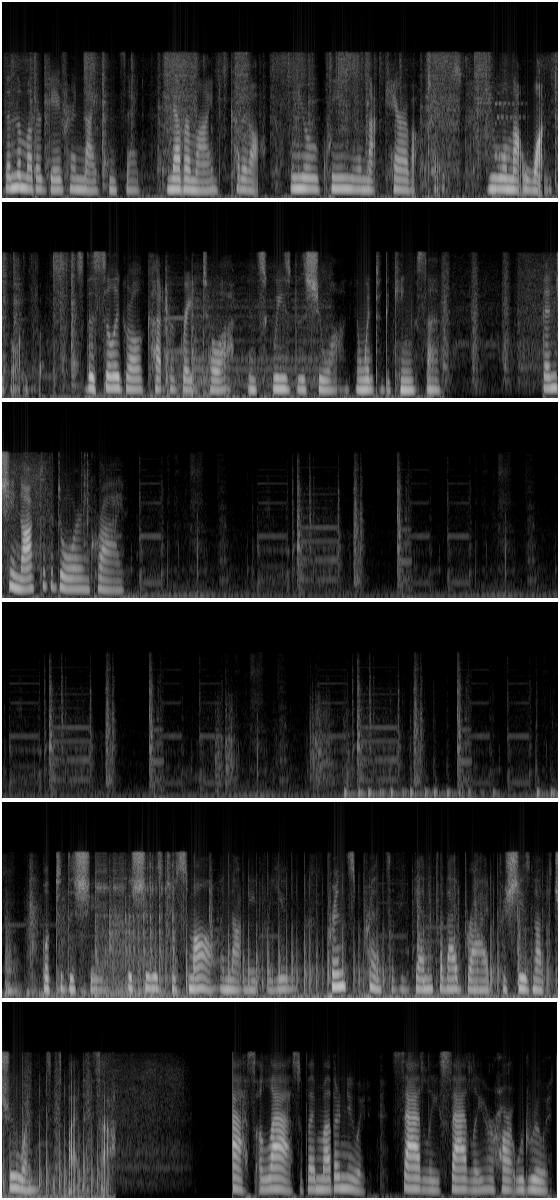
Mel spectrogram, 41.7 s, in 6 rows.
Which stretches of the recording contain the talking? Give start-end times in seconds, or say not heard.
0.1-12.4, 13.7-15.4, 28.3-36.2, 37.6-41.6.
